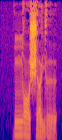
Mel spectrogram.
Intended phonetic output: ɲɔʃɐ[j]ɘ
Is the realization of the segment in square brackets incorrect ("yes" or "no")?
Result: no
